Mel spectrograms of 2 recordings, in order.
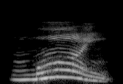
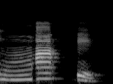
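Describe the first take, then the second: First: The vowel is said with a nasal sound. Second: The vowel is said without nasal sound. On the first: The speaker calls it right. "eu falo mãe" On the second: The speaker calls it wrong. "eu não falo assim"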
